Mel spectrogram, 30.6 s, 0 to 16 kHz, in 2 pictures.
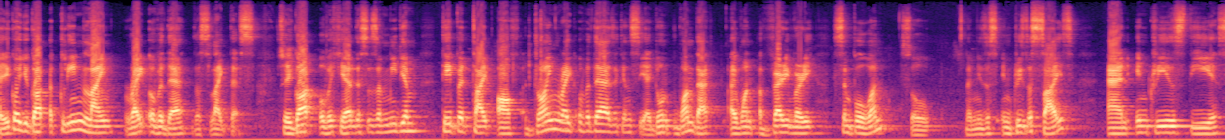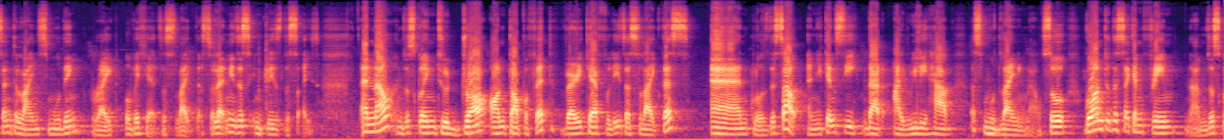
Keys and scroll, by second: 6.5 ctrl+z.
